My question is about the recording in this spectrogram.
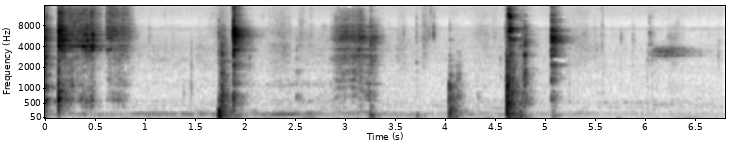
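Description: Steel spoon scraping and knocking against a stainless steel plate as a thick coconut barfi mixture is pressed flat, with about five sharp metallic clinks among the scraping.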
